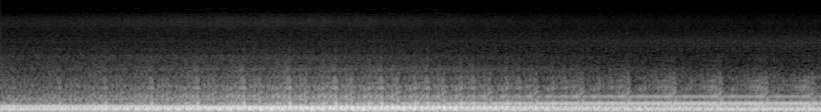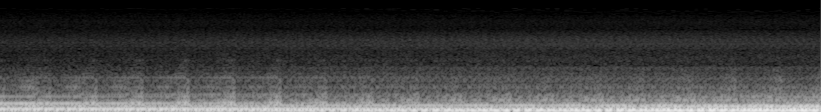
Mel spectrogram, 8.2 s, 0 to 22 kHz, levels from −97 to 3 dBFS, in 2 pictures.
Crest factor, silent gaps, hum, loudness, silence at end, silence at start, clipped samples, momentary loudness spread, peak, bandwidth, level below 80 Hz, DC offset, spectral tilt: 12 dB; none; none; -16 LUFS; 0 s; 0 s; under 0.1%; 6 LU; -2 dBFS; 1.8 kHz; -18 dBFS; 2%; -13 dB/octave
